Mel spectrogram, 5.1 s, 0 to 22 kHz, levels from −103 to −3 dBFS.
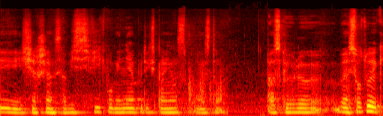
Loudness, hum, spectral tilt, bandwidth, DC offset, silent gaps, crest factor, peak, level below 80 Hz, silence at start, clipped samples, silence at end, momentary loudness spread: -40 LUFS; none; -5 dB/octave; 16.5 kHz; under 0.1%; none; 18 dB; -22 dBFS; -70 dBFS; 0 s; under 0.1%; 0 s; 6 LU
